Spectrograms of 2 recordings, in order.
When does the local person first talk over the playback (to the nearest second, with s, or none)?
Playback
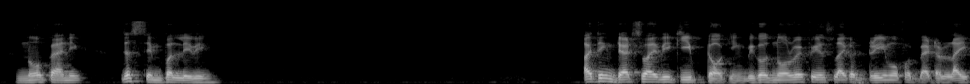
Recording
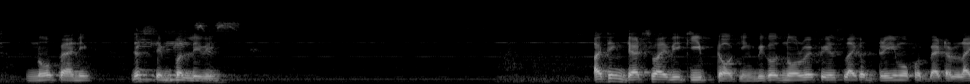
1 s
